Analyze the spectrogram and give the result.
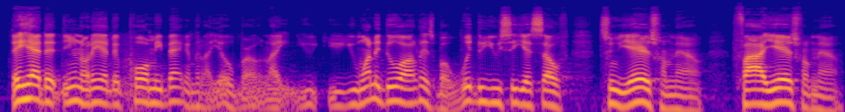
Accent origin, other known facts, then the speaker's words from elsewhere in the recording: Philadelphia, Pennsylvania, United States; Philly is my hometown, they made me, and this is where I come from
